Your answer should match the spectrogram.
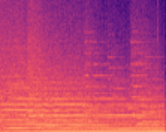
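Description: Large church bell rung by hand, swung on its wooden yoke by ropes, its many-toned ring held steady and ringing on.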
